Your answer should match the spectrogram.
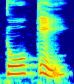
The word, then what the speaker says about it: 도끼: Here's a Korean word that uses this double consonant, 도끼. It means axe. Please listen to these 3 syllables to hear the difference. It's not 기, it's not 키, it's 끼, 도끼.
